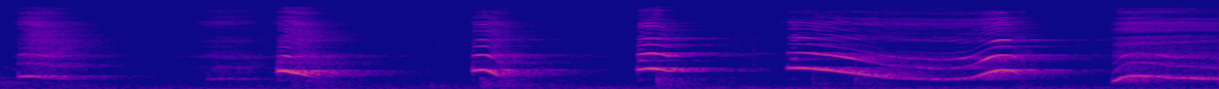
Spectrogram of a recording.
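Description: A woman's wordless vocal cries: a run of short, high-pitched exclamations, each starting sharply and bending in pitch, then, past the middle, one longer cry that swoops down and back up.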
